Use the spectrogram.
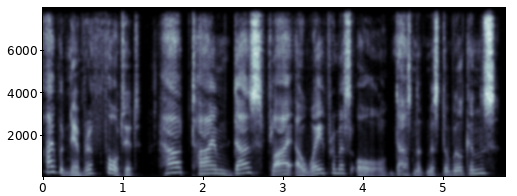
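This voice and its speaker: A man's voice: a little high, big pitch swings, a little slow, no echo, clean studio sound, pitched above the performer's own voice. A man voicing a genteel, gushing older landlady in an audiobook, dainty, fussing and sweetly coaxing. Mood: airy, apologetic. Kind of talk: audiobook character voice.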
